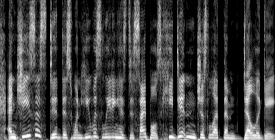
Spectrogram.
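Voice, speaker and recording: A woman with an American accent talks at a very fast pace with lively intonation. Her pitch is medium, and the recording is very clean with a silent background. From US mainland, family from Saipan. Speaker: podcast co-host. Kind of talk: casual conversational podcast.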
